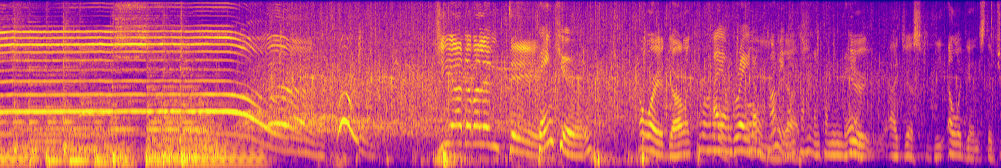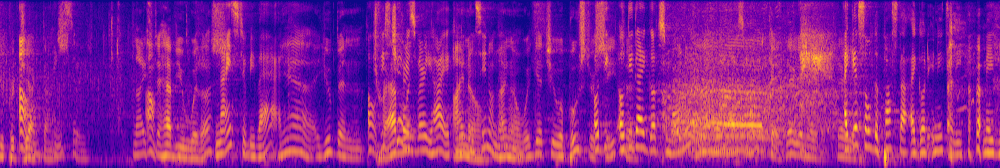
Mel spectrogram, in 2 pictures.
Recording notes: Live at the South Point Casino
